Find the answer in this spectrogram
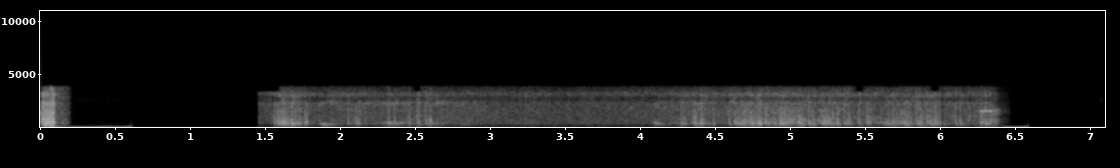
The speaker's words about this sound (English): I had a toilet flush on the last one. So, hang on.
